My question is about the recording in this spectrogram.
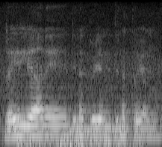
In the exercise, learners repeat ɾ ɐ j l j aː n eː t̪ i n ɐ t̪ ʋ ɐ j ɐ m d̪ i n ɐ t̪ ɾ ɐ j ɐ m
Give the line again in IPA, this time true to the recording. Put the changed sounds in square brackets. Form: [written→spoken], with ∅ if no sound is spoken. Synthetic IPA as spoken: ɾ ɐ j l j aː n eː [t̪→d̪] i n ɐ [t̪→d̪] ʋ ɐ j ɐ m d̪ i n ɐ t̪ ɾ ɐ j ɐ m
